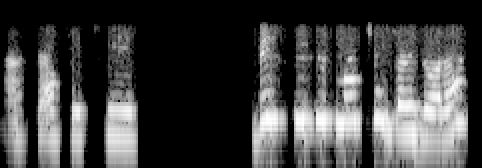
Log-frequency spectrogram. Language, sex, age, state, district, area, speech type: Kashmiri, female, 45-60, Jammu and Kashmir, Srinagar, urban, conversation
